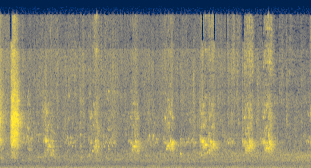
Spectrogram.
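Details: Budgerigar chirping: short, bright squeaky notes repeated about twice a second, with one sharp high squeak at the start, above a constant low electrical hum.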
